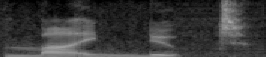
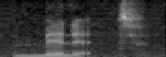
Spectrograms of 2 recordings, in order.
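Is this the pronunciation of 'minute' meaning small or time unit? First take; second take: small; time unit. First: It is pronounced as the word meaning very small. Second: It is pronounced as the word for a time unit. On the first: It means very small. "This one means small, and we pronounce it minute" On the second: It names a unit of time. "in this case, it's a unit of time"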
